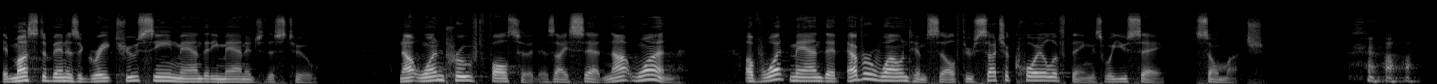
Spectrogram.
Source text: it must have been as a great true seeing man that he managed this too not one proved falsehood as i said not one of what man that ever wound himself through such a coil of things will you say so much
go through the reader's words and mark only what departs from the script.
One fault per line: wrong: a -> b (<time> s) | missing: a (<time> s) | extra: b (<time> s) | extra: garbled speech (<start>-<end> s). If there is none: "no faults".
no faults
